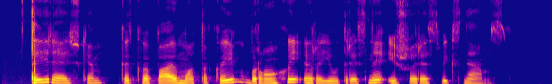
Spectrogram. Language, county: Lithuanian, Šiauliai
